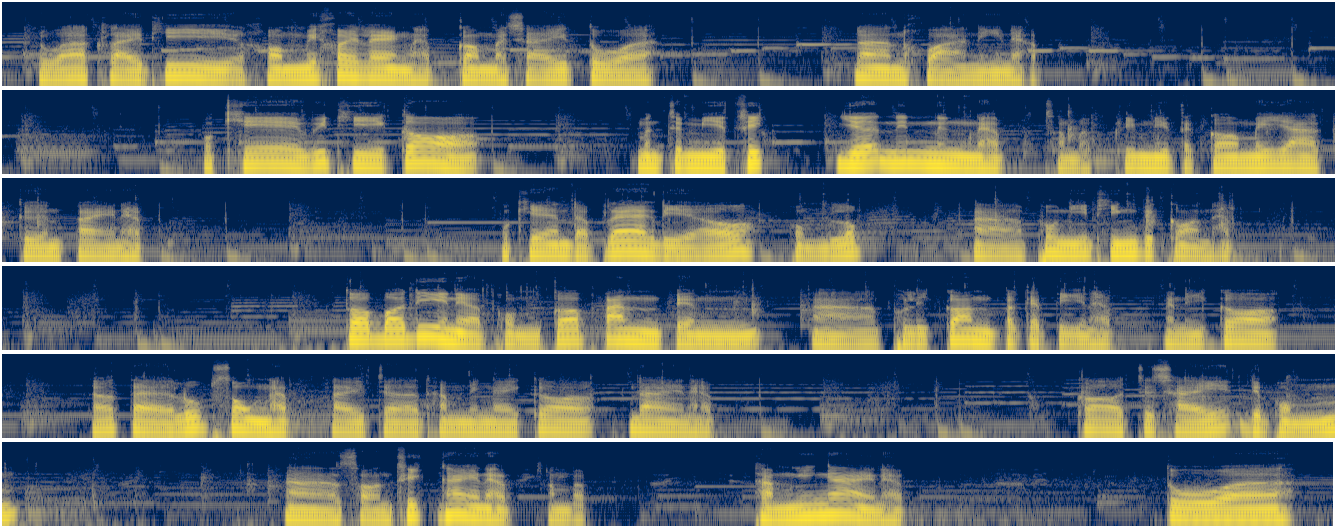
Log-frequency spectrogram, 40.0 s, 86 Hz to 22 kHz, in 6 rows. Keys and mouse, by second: 12.5 middle click, 12.6-17.3 drag, 14.7 z, 16.0 b, 17.3 middle click, 17.4 drag, 18.0 shift+middle click, 18.8 shift+middle click, 20.0 Delete, 20.9 middle click, 21.3 z, 21.9 `, 22.3-30.8 shift+drag, 22.8 Tab, 29.5 Tab, 29.5 `, 29.8 `, 30.5 a, 30.8 middle click, 30.9 Tab, 32.5 shift+a, 33.3 Tab, 34.0 a.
